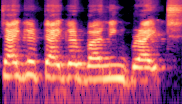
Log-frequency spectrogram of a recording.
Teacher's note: it has one accented syllable followed by one unaccented syllable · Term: trochee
